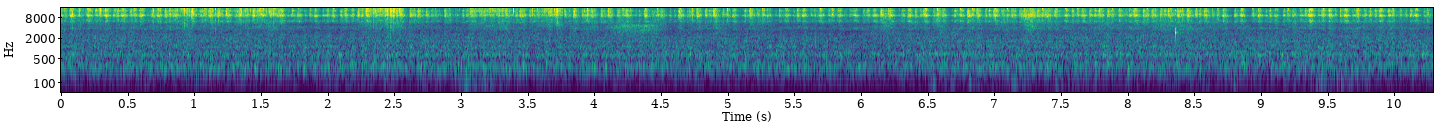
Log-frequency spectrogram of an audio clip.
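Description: Steady mechanical hum and rush of machine noise in a small room, even in level throughout.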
